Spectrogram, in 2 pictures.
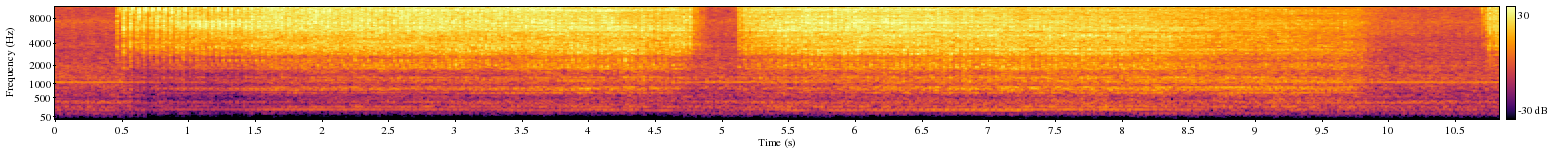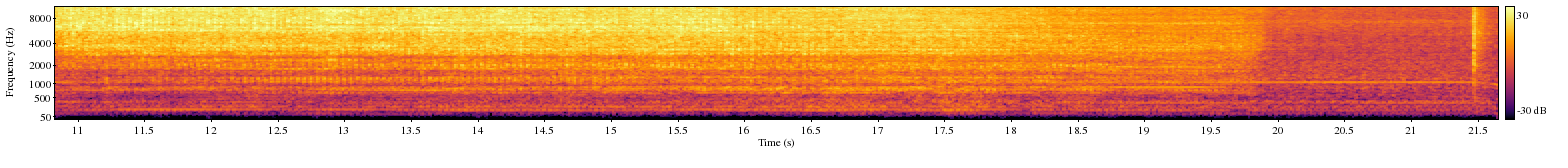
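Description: A wood lathe runs steadily as a gouge cuts across the bottom of a turned bowl to flatten it, a loud continuous whir with rubbing tool noise, briefly pausing twice before resuming.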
